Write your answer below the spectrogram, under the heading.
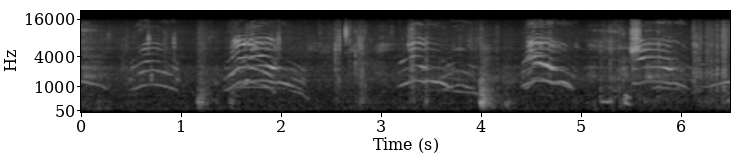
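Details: Four rescued stray kittens calling during cleaning: repeated high arching meows in quick succession, some doubled or overlapping, over soft background noise and occasional handling knocks.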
